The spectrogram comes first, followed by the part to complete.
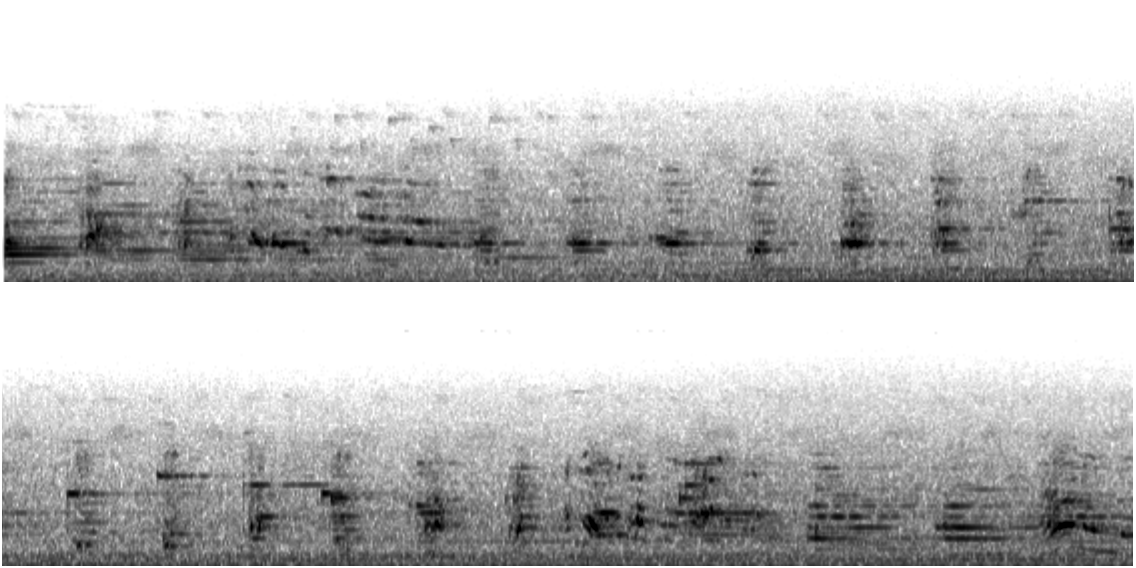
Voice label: Announcement Japan Company Calisthenics, Recording of a company PA in Japan; Recording of a company PA in Japan transmitting company calisthenics; Pa Announcement Sound Effects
